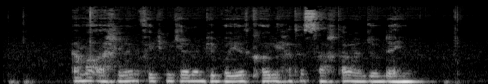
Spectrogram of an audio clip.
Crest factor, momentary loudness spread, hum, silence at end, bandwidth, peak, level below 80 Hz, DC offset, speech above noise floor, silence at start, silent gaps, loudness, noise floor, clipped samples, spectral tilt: 16 dB; 11 LU; none; 0.4 s; 16 kHz; -6 dBFS; -52 dBFS; under 0.1%; 28 dB; 0.1 s; none; -21 LUFS; -48 dBFS; under 0.1%; -6 dB/octave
